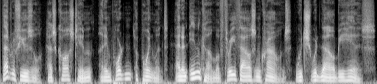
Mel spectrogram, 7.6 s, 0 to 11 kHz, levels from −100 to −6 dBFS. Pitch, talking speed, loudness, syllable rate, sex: 100 Hz, 160 wpm, -18 LUFS, 4.3 syllables/s, male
